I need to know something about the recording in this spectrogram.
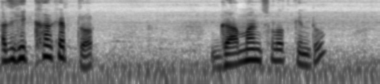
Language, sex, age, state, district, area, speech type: Assamese, male, 60+, Assam, Goalpara, urban, spontaneous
